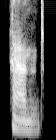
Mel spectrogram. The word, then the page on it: hand: Indian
